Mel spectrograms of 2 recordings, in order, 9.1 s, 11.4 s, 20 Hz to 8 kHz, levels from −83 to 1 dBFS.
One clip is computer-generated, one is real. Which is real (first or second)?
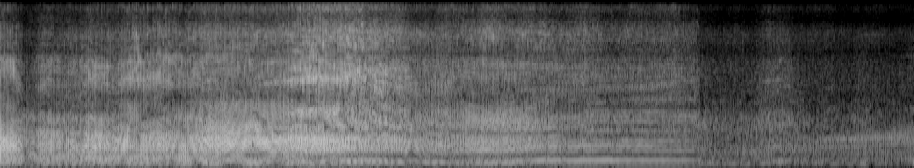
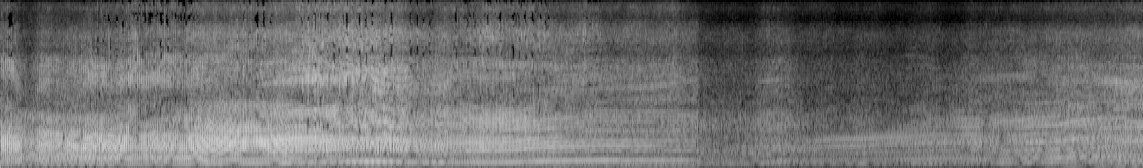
second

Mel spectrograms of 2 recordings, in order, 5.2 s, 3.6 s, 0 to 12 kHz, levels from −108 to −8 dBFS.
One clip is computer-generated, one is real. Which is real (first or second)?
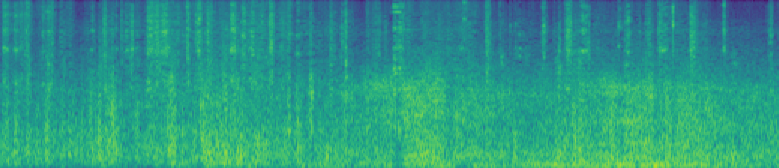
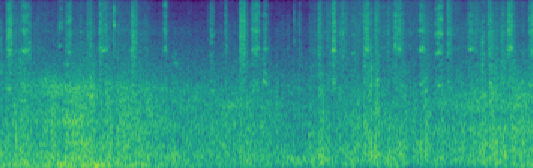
second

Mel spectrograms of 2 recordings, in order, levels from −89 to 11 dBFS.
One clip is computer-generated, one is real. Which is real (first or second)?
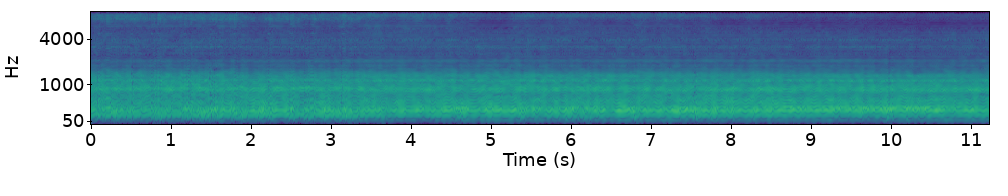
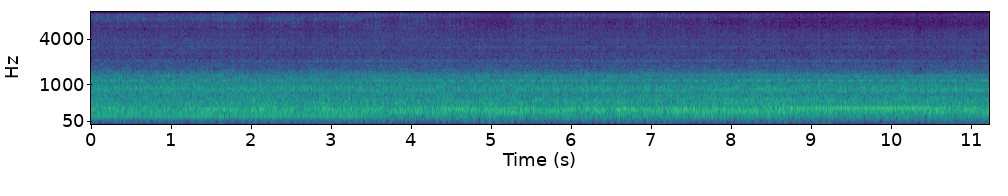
second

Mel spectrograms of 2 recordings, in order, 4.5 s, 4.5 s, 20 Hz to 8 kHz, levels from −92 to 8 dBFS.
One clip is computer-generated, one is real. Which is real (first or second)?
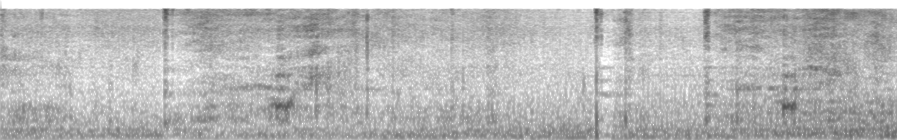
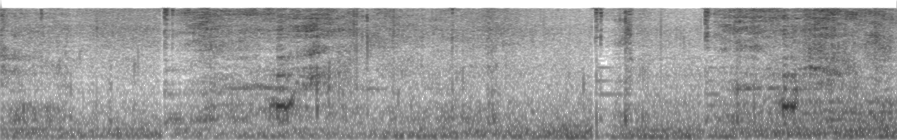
second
